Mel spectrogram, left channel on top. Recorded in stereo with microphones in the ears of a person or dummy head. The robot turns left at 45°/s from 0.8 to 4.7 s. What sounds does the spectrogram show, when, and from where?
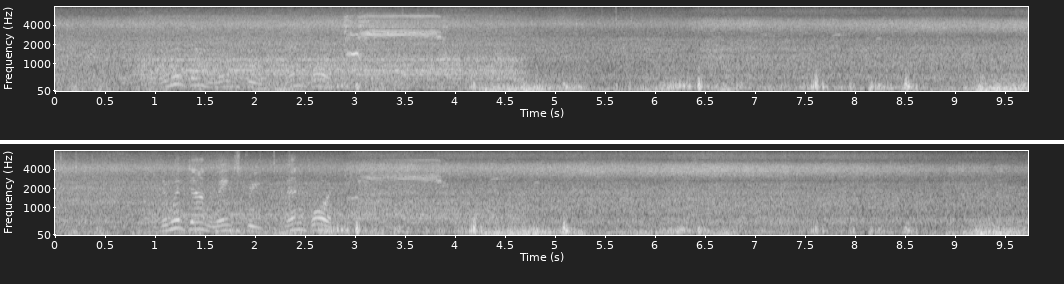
1.0 s a man speaking: 30° right; by 2.8 s 115° right
2.9 s a scream: 60° left; by 4.0 s 10° left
